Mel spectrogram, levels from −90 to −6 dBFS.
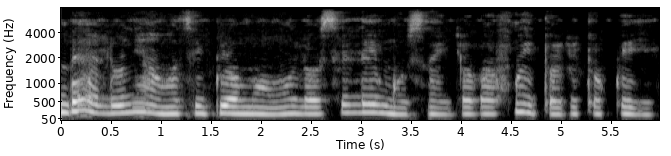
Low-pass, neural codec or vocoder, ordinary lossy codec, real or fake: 7.2 kHz; codec, 16 kHz, 16 kbps, FreqCodec, smaller model; none; fake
